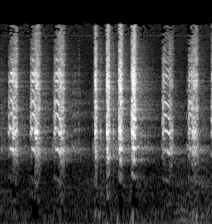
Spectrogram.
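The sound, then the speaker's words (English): A loud long box turkey call, played to make turkeys gobble, gives a series of raspy yelps, three spaced notes, then a quicker run of four, then two more, clear with no talking. “But I promise you one thing, if you get out there with this old long box, when turkeys are not gobbling, you crank up that thing.”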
